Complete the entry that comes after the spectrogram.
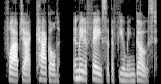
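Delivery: ordinary delivery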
